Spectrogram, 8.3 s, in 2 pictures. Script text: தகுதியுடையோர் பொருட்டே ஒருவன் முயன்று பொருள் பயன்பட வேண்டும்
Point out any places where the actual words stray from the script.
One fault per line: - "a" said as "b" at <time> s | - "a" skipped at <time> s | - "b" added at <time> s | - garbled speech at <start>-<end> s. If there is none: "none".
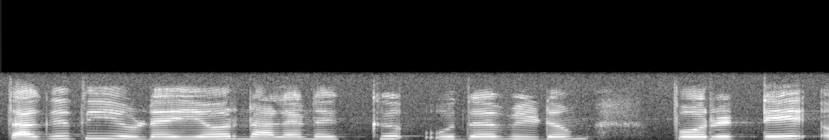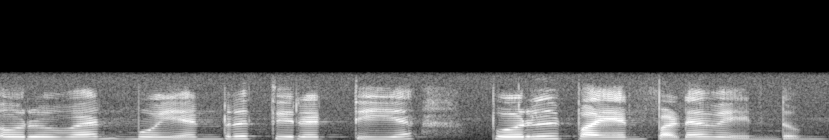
- "நலனுக்கு உதவிடும்" added at 1.2 s
- "திரட்டிய" added at 5.5 s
